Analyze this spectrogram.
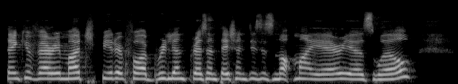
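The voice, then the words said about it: Strained, fading voice. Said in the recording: “I'm up and running since 6 a.m. today talking, and I'm starting to lose my voice”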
